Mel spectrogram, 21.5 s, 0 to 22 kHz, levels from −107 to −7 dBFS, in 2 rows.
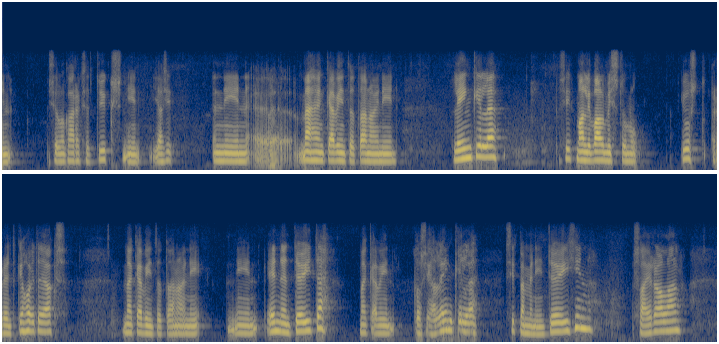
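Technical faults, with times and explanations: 3.97 to 4.18 s, 9.44 to 9.56 s and 16.93 to 17.94 s, AMR bit errors: The speech turns hoarse, scratchy and gargly, just before "mähän kävin tota noin", just after "mä olin" and after "ennen töitä mä kävin". Pitch and level roughly hold. The pattern points to a weak radio link flipping the less protected bits of each AMR frame, around one in ten to one in seven of them, while the checksum on the key bits still passed. The voice model's drive pulses then land wrongly, and the fine pitch, gain and spectral values drift. The underlying wideband coding sounds clean, which fits the 12.65 kbit/s mode.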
